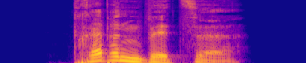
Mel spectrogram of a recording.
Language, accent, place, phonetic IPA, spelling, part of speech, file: German, Germany, Berlin, [ˈtʁɛpn̩ˌvɪt͡sə], Treppenwitze, noun, De-Treppenwitze.ogg
- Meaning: nominative/accusative/genitive plural of Treppenwitz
